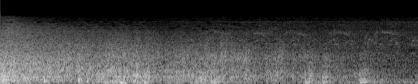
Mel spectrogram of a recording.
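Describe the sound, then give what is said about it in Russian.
A loud, sustained roll of thunder in a thunderstorm with strong wind, with crackling edges and deep rumbling bursts, steady throughout and easing slightly toward the end, with a faint hiss of rain or wind beneath. “При треске и грохоте раскатов грома он бледнел, трусил и чуть не плакал.”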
